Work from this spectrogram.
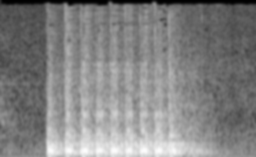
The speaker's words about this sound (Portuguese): Quando foi de madrugada, bate na porta.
